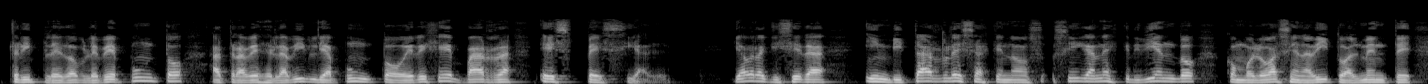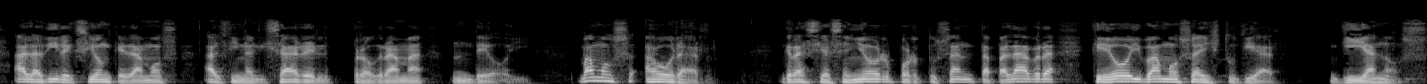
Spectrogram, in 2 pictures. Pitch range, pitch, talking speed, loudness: 95-125 Hz, 110 Hz, 90 wpm, -20 LUFS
